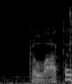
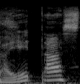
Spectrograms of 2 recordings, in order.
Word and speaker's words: Galletas: Galatas? Galletas de boda. Galletas. Okay. Mexicanas. Yep, like I said, I would have butchered Wedding cookies.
